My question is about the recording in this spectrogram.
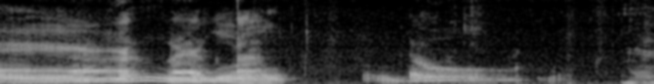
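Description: Maltese puppy "talking": one long, wavering vocal call lasting about two seconds, its pitch rising a little and then falling away at the end. About half a second later comes a shorter, rougher vocal sound.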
